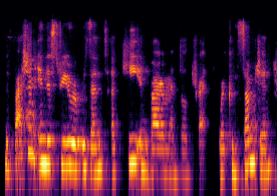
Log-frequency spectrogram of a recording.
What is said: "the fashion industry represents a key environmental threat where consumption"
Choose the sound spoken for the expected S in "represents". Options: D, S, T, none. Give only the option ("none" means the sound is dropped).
S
